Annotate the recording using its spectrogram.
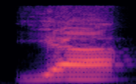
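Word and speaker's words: ياء: অনেকে বলবেন কি ইয়া, না, ইয়া হবে না, এটা হবে কি ইয়া, ইয়া।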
